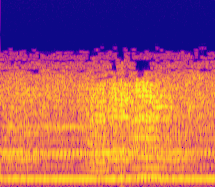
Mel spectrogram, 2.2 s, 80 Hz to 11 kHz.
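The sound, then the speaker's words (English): Engine of a red sports car turning into a basement garage, a steady low motor hum with a brief soft thump near the middle, heard alone. “It's 5:25 when the red sports car turns into the basement garage.”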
